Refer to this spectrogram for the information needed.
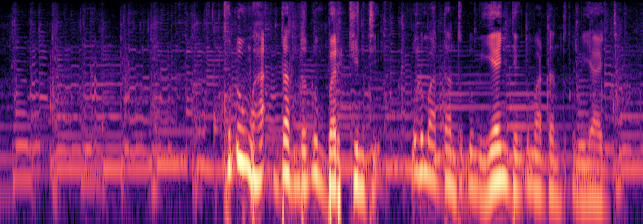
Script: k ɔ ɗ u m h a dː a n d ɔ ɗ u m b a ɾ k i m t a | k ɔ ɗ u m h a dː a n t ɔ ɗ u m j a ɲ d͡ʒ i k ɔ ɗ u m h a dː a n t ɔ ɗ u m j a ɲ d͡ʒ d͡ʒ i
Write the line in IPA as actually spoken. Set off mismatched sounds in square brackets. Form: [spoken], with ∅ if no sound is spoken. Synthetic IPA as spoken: k ɔ ɗ u m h a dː a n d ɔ ɗ u m b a ɾ k i [n] t [i] | k ɔ ɗ u m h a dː a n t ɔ ɗ u m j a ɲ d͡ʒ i k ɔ ɗ u m h a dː a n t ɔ ɗ u m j a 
